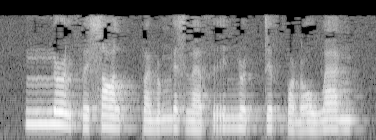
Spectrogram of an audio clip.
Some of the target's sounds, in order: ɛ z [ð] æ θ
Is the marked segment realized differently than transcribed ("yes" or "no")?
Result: no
